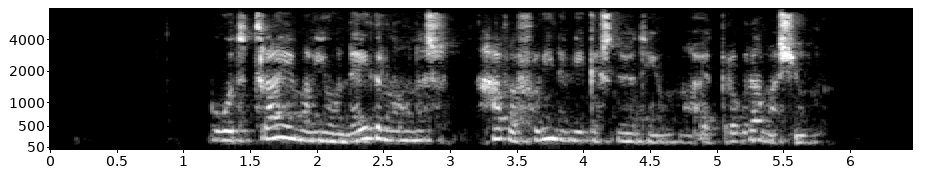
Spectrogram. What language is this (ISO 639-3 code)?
fry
